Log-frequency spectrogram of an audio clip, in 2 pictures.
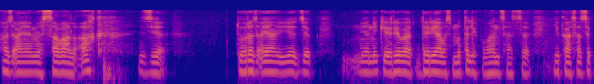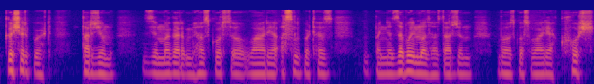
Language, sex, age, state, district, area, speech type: Kashmiri, male, 30-45, Jammu and Kashmir, Baramulla, rural, spontaneous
